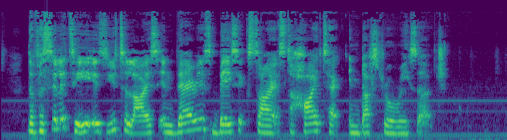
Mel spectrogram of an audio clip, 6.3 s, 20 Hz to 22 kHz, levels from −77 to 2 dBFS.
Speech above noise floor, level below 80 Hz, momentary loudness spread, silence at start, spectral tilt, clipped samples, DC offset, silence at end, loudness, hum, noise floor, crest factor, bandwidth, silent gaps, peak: 27 dB; -50 dBFS; 8 LU; 0.35 s; -2 dB/octave; under 0.1%; under 0.1%; 0.75 s; -13 LUFS; none; -42 dBFS; 16 dB; 17 kHz; none; 0 dBFS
